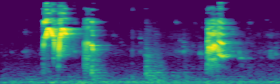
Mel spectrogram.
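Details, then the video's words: Lovebird making two sharp, shrill screeching chirps close together, then a quiet gap and one more harsh high squawk; steady low hum in the background. "Lovebirds sound"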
